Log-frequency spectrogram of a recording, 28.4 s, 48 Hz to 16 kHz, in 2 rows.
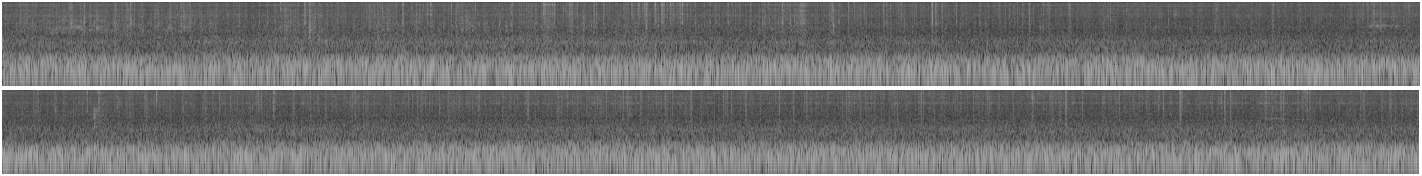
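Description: An Airbus A330-300's Rolls-Royce Trent 700 engines at takeoff thrust, heard inside the cabin: a loud, steady low roar mixed with rushing air as the airliner lifts off and climbs out.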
